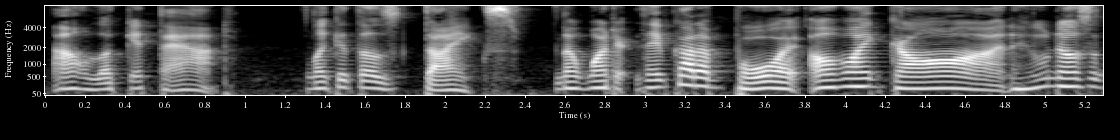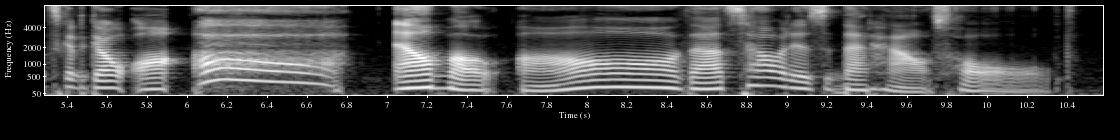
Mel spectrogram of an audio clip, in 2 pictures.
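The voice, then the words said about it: Impersonates a judgmental woman's voice. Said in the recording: “I really like your impersonation of a straight woman... they're like a judgmental straight woman.”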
